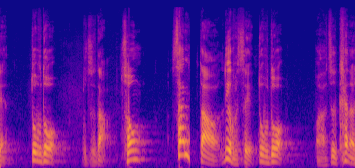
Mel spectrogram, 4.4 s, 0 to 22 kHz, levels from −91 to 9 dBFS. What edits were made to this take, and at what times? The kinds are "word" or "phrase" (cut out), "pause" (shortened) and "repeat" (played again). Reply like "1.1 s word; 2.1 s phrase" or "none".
1.5 s pause; 2.4 s word

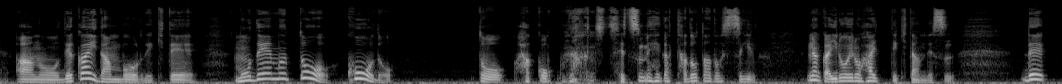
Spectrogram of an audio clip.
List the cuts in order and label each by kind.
3.4 s phrase

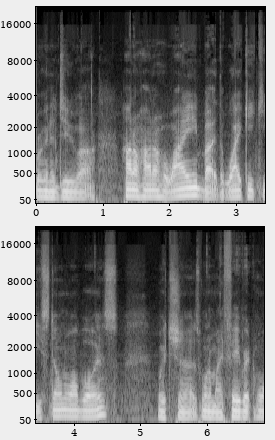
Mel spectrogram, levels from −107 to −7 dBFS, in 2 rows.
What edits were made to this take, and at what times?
none

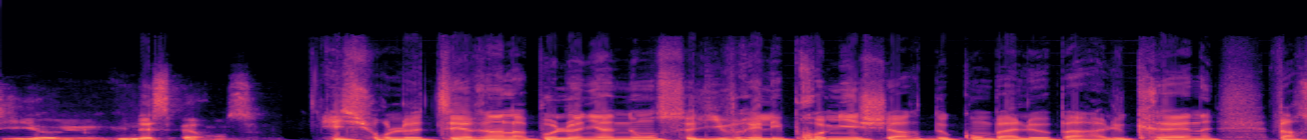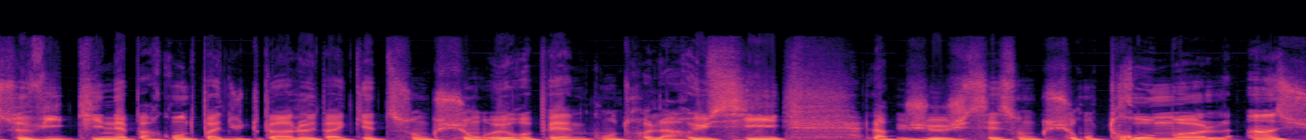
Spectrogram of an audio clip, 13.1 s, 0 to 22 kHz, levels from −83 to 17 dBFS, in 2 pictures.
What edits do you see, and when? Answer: 7.8 s word; 8.1 s word; 11.0 s word

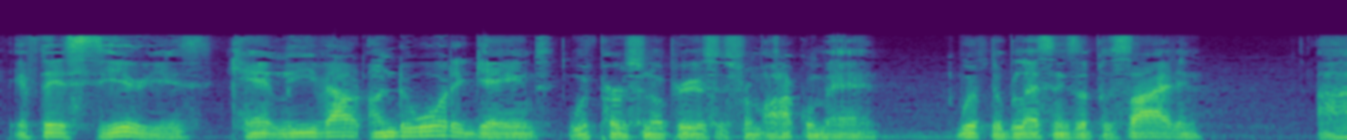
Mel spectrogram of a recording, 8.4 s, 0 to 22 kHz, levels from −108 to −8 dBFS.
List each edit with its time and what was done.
none

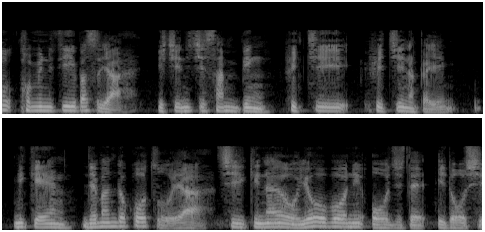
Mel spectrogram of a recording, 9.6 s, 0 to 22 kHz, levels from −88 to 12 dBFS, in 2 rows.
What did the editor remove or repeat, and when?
2.7 s pause; 5.6 s pause; 6.9 s pause

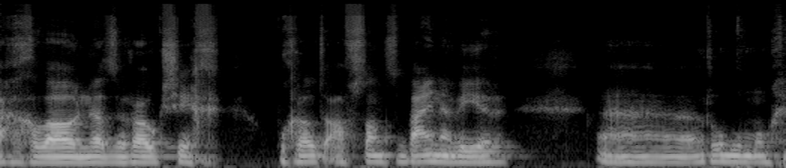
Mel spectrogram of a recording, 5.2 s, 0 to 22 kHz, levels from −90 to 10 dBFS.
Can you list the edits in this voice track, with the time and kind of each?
none

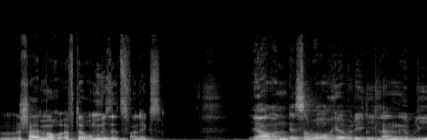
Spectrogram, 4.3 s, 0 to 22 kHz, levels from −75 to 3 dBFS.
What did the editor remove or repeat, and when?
1.3 s word; 2.9 s word

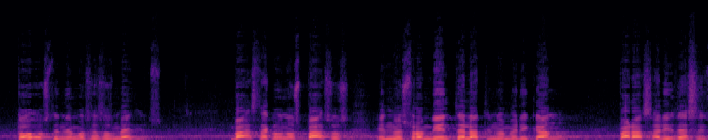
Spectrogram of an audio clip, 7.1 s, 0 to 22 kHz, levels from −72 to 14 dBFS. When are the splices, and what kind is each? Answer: 2.7 s word

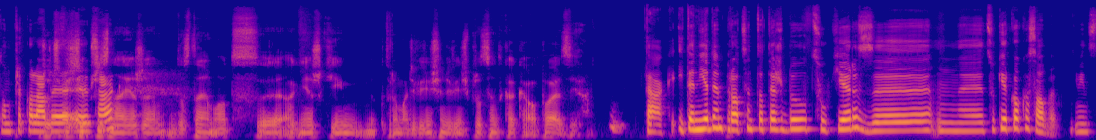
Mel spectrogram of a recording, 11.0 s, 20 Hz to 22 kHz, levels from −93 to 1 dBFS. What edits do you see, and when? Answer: 3.8 s word

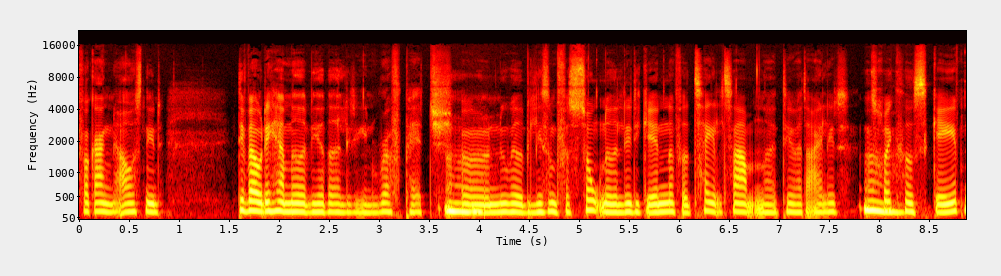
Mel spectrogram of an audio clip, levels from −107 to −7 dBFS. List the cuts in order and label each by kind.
none

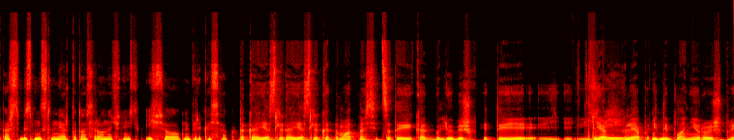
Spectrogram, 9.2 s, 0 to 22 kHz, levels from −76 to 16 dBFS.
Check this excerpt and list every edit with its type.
1.7 s word; 2.3 s word; 3.6 s repeat; 4.9 s word; 5.9 s word

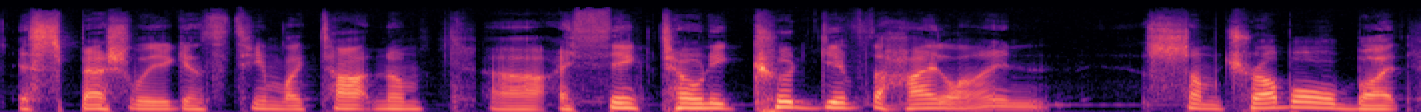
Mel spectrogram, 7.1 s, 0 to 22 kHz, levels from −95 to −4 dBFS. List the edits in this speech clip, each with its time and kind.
2.4 s pause

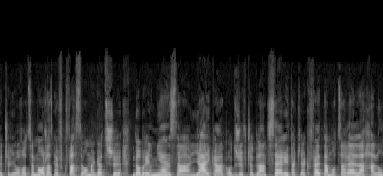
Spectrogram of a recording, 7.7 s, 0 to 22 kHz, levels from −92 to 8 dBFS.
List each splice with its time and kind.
1.0 s word; 3.0 s phrase; 4.5 s word; 5.3 s word

